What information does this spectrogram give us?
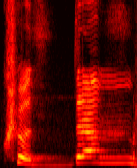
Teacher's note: क साठी जीभ मधला जिभेचा भाग वरती लागतो टाळूला, आणि मग तो आवाज येतो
